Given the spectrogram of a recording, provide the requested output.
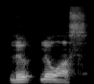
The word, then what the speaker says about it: Lugh: uh logo donna the fortress of lugos or luas lugos pardon me but in irish it's lug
